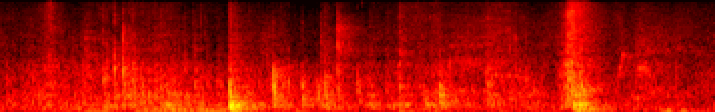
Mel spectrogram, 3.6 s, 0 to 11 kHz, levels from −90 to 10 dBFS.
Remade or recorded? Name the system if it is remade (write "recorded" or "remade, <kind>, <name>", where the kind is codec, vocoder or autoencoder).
recorded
